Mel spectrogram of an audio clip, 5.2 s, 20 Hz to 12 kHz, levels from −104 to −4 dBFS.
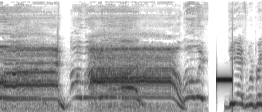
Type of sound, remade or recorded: recorded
